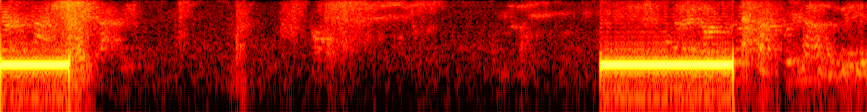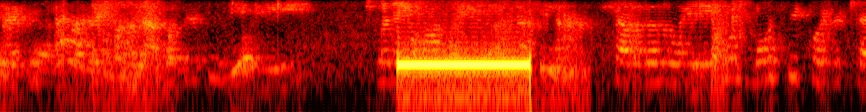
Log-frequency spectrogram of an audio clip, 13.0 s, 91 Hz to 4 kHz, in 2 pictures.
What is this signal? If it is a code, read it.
Ringback tone (China, 450 Hz), with speech.
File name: out- -2002- - - .53848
